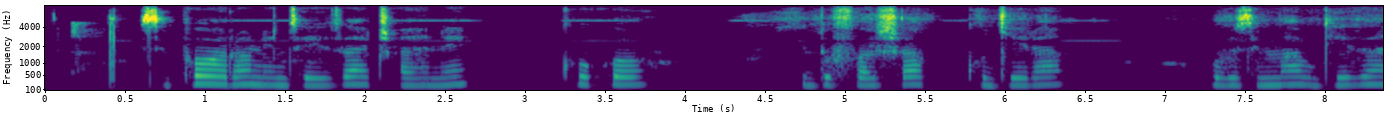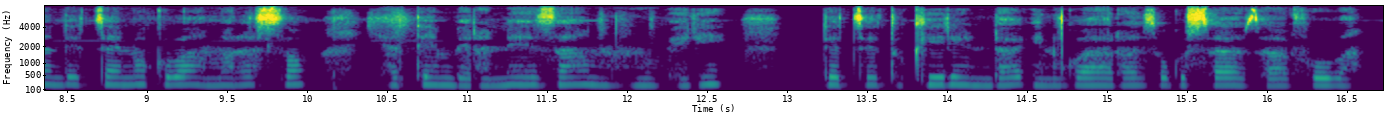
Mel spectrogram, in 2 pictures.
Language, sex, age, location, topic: Kinyarwanda, female, 25-35, Musanze, government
